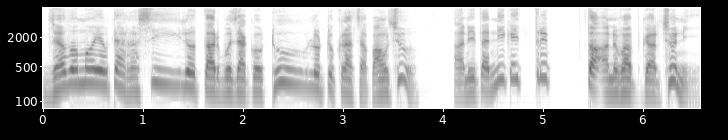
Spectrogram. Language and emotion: Nepali, happy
